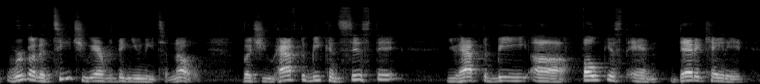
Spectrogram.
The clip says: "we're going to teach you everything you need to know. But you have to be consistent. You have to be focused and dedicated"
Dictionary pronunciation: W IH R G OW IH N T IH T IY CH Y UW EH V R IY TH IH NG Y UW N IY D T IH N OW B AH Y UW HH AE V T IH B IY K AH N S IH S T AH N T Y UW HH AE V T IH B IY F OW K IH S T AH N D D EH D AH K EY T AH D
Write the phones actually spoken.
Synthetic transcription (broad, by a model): W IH R G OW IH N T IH T IY CH Y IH EH V R IY TH IH NG Y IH N IY D T IH N OW B AH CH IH HH AE F T IH B IY K AH N S IH S T AH N T Y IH HH AE F T IH B IY F OW K IH S T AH N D D EH D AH K EY T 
